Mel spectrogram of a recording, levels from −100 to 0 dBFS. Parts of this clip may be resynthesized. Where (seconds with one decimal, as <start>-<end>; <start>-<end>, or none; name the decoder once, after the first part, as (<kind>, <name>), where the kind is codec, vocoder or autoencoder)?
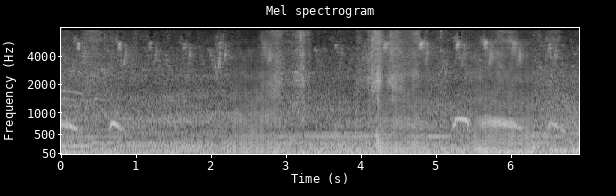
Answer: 2.3-2.9 (vocoder, Vocos); 4.2-4.9; 5.5-6.3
